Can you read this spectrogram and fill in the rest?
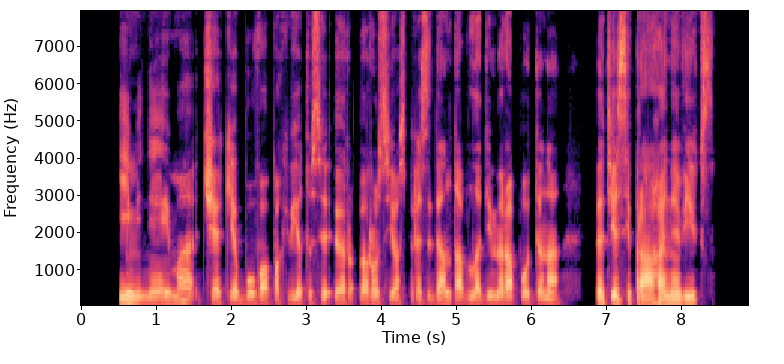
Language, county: Lithuanian, Utena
